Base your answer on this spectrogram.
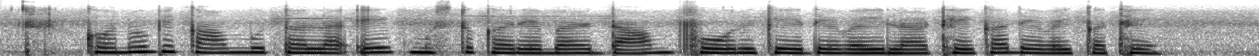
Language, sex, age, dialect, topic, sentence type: Chhattisgarhi, female, 18-24, Central, agriculture, statement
